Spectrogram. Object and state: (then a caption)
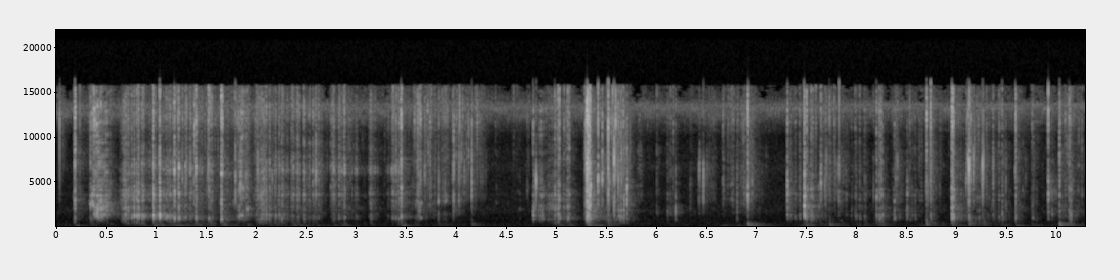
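Dry soap bar being shaved. A small, dry, solid oval soap bar with pink and white stripes is held in hand and shaved with a utility knife. It makes bursts of crisp, bright scraping and crunching strokes with dry, crumbly texture, quieting briefly in the middle before the shaving resumes.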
